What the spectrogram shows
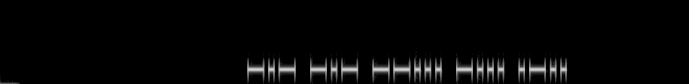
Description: Morse code, heard as a keyed tone, about 22 wpm, 700 Hz. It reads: KK7BL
